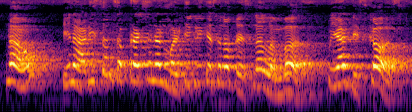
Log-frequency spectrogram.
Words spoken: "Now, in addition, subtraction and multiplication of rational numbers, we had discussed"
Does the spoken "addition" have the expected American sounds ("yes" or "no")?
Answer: no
